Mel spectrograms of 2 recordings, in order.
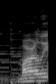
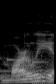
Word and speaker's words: Marle: I think I think Marl is the right way to say it. Um, but as like a 10-year-old kid, I definitely read it as Marley, and that's just what stuck. But I I do think it's Marl, actually.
